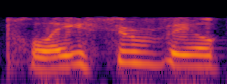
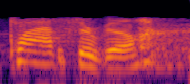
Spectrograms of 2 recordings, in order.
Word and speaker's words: Placerville: And this is from Placerville, California. Good morning. – Good morning. – Did I say that right? – No, it's Placerville.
